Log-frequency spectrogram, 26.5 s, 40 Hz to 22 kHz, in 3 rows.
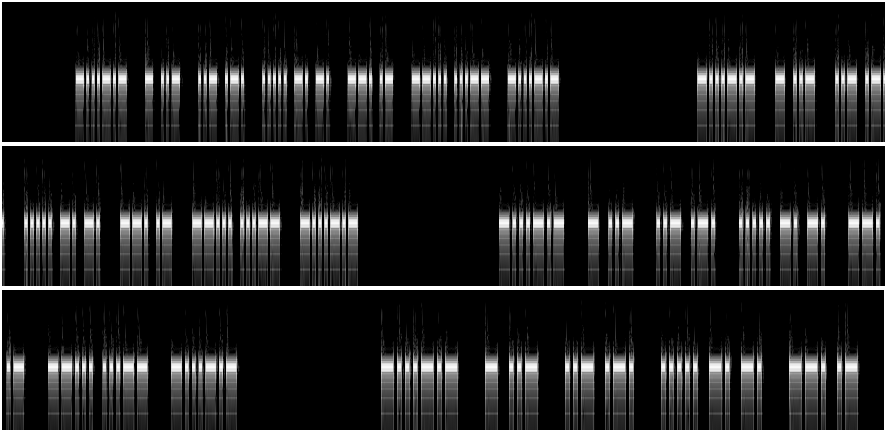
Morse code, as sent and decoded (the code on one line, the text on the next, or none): -...-.- / - ..- / ..- .-. / ..... -. -. / --. .- / --... ...-- / -...-.- / -...-.- / - ..- / ..- .-. / ..... -. -. / --. .- / --... ...-- / -...-.- / -...-.- / - ..- / ..- .-. / ..... -. -. / --. .- / --... ...-- / -...-.- / -...-.- / - ..- / ..- .-. / ..... -. -. / --. .-
<BK> TU UR 5NN GA 73 <BK> <BK> TU UR 5NN GA 73 <BK> <BK> TU UR 5NN GA 73 <BK> <BK> TU UR 5NN GA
